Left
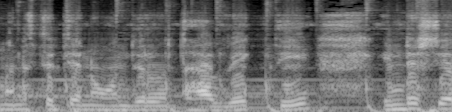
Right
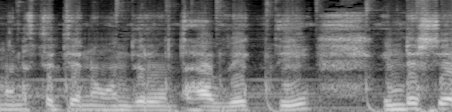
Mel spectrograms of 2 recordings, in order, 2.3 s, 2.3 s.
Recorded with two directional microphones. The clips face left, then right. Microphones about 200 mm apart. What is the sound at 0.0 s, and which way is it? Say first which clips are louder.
Speech: right 4 dB; 25° right (ahead or behind).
